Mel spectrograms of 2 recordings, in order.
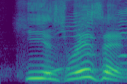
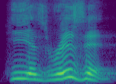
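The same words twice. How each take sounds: First: Call louder. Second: Call to congregation. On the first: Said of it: "You can definitely be louder". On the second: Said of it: "say he is risen indeed really loud". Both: Shown as a demonstration.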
